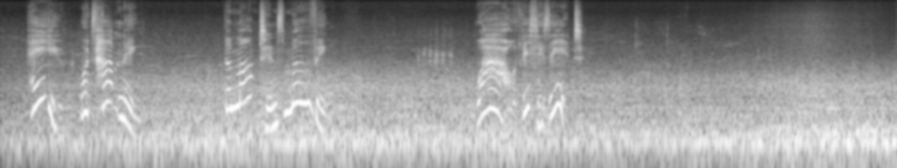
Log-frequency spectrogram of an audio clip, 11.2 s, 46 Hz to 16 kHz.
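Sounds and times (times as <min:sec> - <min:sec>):
strong wind blowing near a volcano: 0:00.0 - 0:11.2
speech: 0:00.4 - 0:01.9, 0:02.8 - 0:04.2, 0:06.0 - 0:07.4.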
